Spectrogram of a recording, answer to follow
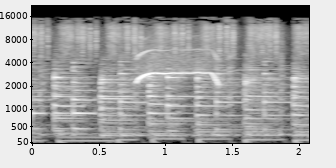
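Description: Live joropo (música llanera) played instrumentally: a llanera harp plucking a fast melody over pulsing bass notes, with a cuatro and steadily shaken maracas. Near the middle, a high tone glides up, holds for about half a second and drops away over the music.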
